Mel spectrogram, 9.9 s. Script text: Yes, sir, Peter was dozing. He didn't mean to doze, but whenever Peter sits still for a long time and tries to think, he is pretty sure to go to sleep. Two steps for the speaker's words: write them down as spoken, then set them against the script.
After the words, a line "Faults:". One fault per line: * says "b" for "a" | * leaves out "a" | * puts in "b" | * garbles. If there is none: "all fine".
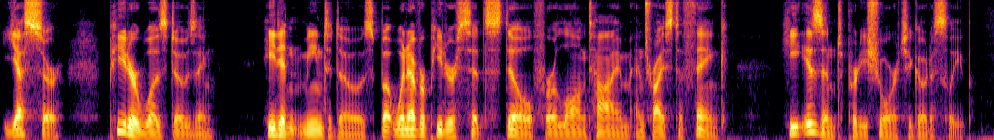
Yes, sir, Peter was dozing. He didn't mean to doze, but whenever Peter sits still for a long time and tries to think, he isn't pretty sure to go to sleep.
Faults:
* says "isn't" for "is"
